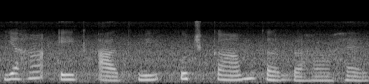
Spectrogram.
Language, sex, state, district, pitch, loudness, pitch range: Hindi, male, Madhya Pradesh, Katni, 215 Hz, -19 LUFS, 190-250 Hz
